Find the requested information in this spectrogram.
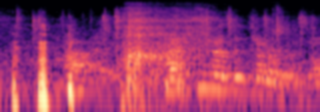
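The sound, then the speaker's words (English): A dog gives three short, sharp barks in quick succession, then a person starts talking over faint background noise. “Dog barking doesn't make me want to drink, thankfully.”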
